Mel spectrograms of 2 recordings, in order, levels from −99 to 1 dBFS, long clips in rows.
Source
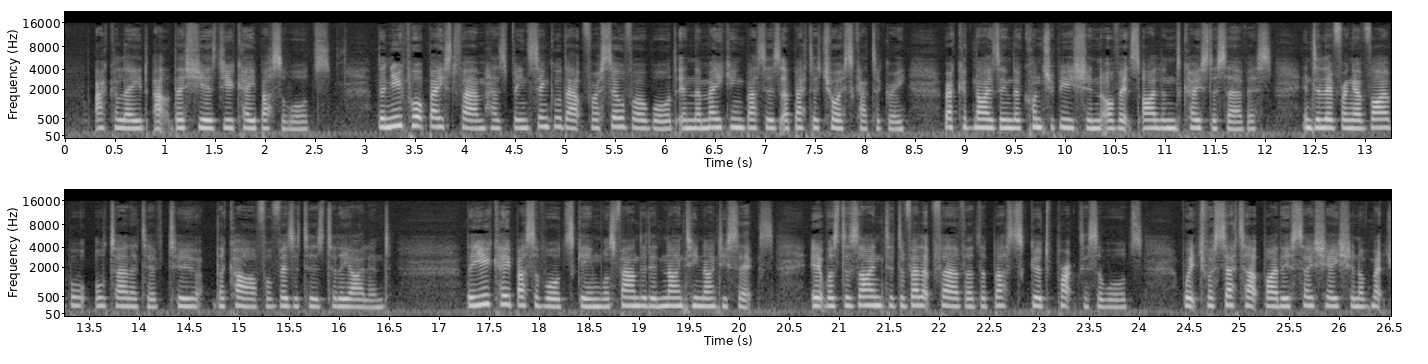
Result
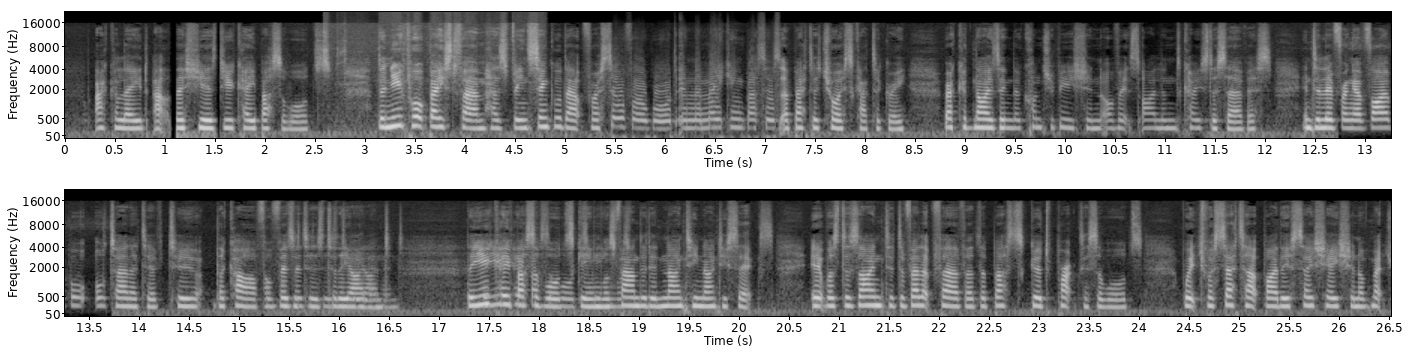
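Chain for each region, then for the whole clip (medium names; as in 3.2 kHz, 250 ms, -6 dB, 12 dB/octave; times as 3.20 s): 1.05–1.55 s: bass shelf 180 Hz +10 dB + gate -30 dBFS, range -57 dB
2.58–4.82 s: companding laws mixed up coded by mu + treble shelf 3.6 kHz +11 dB + doubling 15 ms -10.5 dB
5.47–7.15 s: resonant low shelf 280 Hz -6.5 dB, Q 3 + valve stage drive 27 dB, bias 0.75
9.39–11.40 s: high-pass 85 Hz + compression 8:1, threshold -29 dBFS
12.73–13.73 s: high-pass 420 Hz + peaking EQ 8.3 kHz +11 dB 0.55 oct
15.11–18.92 s: band-stop 3.5 kHz, Q 20 + delay 141 ms -9 dB
whole clip: none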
